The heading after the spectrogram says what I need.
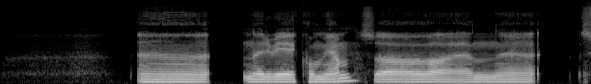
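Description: Throughout the speech, the sound is rough and grainy, with a hashy, noisy texture clinging to it, though the top end still reaches about 20.2 kHz. The cause is likely Opus compression in its music mode, which fills bit-starved bands with folded or noise energy and fits a rate around 24 kbps.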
